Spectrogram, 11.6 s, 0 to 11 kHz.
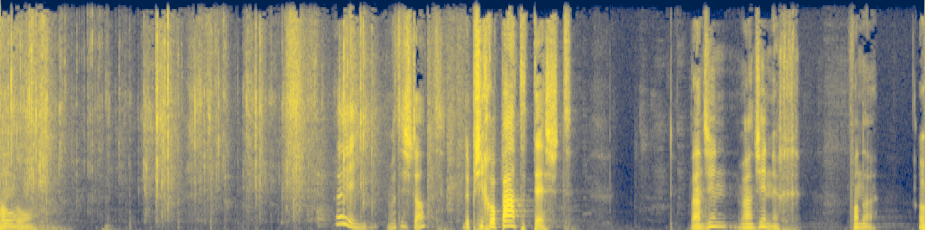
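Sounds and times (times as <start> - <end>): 
gift wrapping paper from a bookshop torn and crumpled as a birthday present is unwrapped: 0.0 - 5.8
speech: 0.2 - 0.6, 4.2 - 7.2, 8.6 - 10.0, 10.6 - 11.5.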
